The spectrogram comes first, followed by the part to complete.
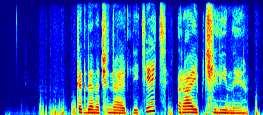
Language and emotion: Russian, neutral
